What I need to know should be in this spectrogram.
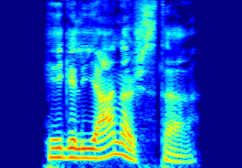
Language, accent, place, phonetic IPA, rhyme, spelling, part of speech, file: German, Germany, Berlin, [heːɡəˈli̯aːnɪʃstɐ], -aːnɪʃstɐ, hegelianischster, adjective, De-hegelianischster.ogg
- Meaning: inflection of hegelianisch: 1. strong/mixed nominative masculine singular superlative degree 2. strong genitive/dative feminine singular superlative degree 3. strong genitive plural superlative degree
